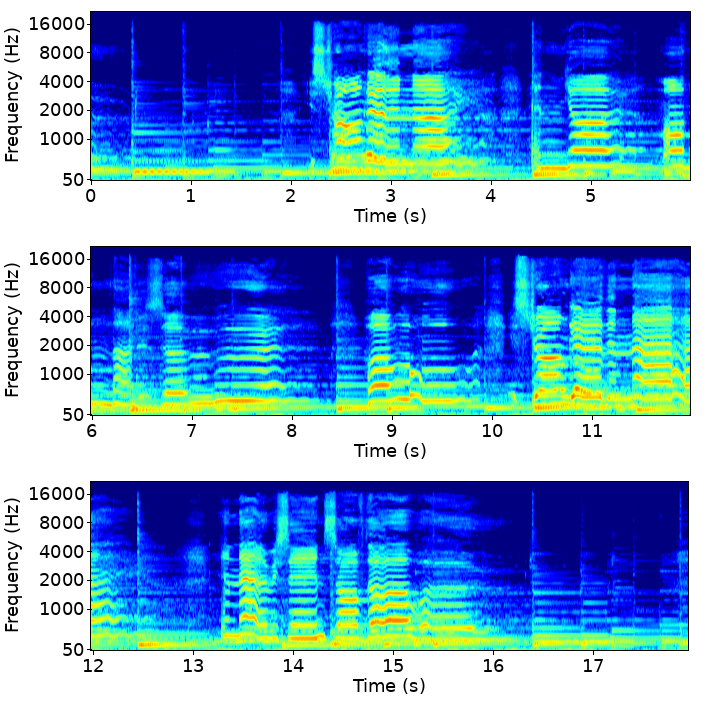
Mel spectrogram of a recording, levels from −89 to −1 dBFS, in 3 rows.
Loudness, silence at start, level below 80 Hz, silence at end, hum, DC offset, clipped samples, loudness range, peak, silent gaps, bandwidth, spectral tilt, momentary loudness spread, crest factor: -28 LUFS; 0 s; -50 dBFS; 0 s; none; under 0.1%; under 0.1%; 4 LU; -12 dBFS; none; 17.5 kHz; -4.5 dB/octave; 17 LU; 18 dB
